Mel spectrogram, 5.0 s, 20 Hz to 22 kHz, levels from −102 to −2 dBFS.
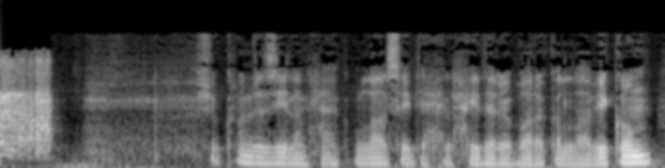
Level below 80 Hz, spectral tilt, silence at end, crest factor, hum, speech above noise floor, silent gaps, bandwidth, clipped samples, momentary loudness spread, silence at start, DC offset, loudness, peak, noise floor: -48 dBFS; -5.5 dB/octave; 0.1 s; 20 dB; none; 23 dB; none; 11 kHz; under 0.1%; 23 LU; 0 s; under 0.1%; -26 LUFS; -6 dBFS; -48 dBFS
